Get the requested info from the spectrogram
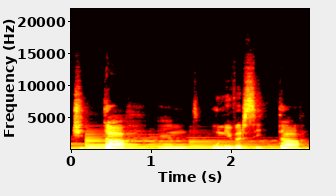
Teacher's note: All polysyllables stressed on the final vowel.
